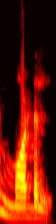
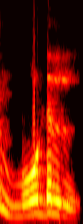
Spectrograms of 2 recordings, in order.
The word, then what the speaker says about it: modal: So some people pronounce it modal, and some people mispronounce it as model. All Okay. three are wrong pronunciation. It is modal. MODL, modal. Model. Not model.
